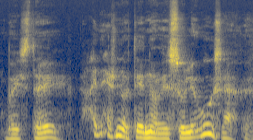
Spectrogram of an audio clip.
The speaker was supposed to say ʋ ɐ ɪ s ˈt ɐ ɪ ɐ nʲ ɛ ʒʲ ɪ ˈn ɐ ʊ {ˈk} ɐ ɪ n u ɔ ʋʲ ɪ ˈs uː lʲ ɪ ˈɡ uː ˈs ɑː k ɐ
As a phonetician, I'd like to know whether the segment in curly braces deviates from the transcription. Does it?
yes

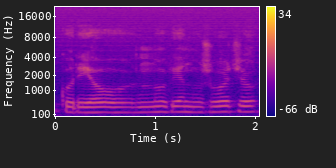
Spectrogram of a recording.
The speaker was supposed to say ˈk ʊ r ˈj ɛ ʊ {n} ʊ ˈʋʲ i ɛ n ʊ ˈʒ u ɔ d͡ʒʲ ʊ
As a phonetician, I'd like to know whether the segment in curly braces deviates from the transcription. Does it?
no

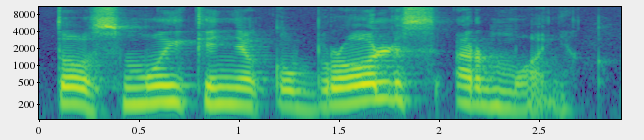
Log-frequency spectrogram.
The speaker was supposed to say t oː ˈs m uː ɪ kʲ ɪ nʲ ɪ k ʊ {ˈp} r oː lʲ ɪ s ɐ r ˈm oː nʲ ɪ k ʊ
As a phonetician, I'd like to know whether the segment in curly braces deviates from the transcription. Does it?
yes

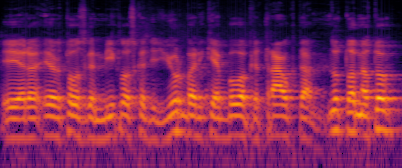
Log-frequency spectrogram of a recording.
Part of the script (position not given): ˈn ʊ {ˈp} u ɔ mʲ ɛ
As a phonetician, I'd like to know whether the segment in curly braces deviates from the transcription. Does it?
yes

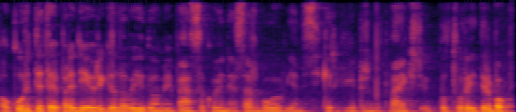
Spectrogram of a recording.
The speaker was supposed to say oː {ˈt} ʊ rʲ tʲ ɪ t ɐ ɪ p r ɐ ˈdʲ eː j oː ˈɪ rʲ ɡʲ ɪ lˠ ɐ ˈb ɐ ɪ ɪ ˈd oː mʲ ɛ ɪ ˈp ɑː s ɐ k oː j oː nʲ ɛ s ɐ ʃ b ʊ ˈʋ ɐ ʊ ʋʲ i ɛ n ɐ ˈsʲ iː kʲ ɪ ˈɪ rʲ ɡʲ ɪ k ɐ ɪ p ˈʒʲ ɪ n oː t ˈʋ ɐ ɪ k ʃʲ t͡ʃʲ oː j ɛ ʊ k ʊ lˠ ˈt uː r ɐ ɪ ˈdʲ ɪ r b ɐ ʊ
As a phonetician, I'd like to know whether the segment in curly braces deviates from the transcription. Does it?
yes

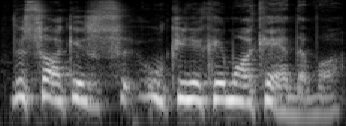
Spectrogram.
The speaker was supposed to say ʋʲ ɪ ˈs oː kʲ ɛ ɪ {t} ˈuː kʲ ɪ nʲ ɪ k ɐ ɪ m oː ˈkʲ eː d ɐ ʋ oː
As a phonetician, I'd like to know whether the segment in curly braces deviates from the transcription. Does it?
yes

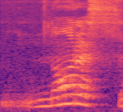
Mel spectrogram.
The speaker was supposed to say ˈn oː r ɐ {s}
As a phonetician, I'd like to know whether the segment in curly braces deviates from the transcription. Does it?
no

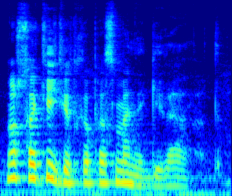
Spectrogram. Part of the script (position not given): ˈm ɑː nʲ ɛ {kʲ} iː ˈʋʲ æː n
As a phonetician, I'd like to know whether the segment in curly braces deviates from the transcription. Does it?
yes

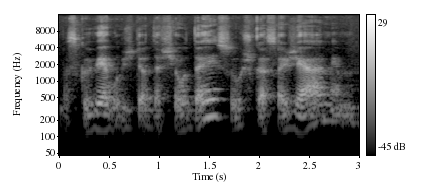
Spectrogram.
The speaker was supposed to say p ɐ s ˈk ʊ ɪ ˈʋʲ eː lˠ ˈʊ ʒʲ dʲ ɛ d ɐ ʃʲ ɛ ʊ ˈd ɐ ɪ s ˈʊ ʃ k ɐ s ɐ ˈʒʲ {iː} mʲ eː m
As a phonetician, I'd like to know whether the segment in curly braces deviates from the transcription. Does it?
yes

